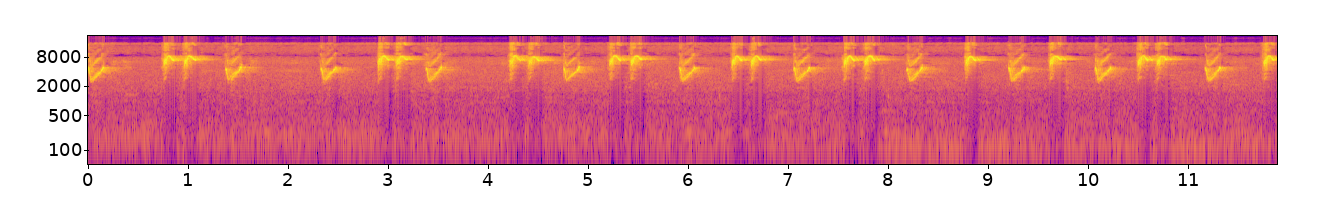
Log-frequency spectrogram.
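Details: Sunbird song used as a lure to make other birds sing along: sharp, high downslurred notes and short whistled flicks repeated in rapid bursts, with brief pauses between phrases.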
